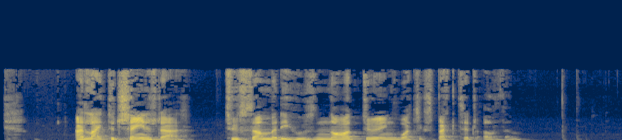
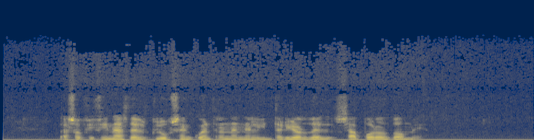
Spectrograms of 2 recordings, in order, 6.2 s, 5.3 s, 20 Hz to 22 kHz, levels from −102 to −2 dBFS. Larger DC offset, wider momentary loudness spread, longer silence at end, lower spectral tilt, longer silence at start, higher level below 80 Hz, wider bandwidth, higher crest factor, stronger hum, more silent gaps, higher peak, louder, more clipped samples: neither; second, 17 LU vs 20 LU; first, 1.05 s vs 0 s; second, -3.5 dB/octave vs -5.5 dB/octave; about the same, 0.05 s vs 0.05 s; second, -62 dBFS vs -42 dBFS; second, 11.5 kHz vs 15.5 kHz; about the same, 22 dB vs 20 dB; second, none vs 50 Hz at -40 dBFS; neither; first, 0 dBFS vs -10 dBFS; first, -20 LUFS vs -28 LUFS; neither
